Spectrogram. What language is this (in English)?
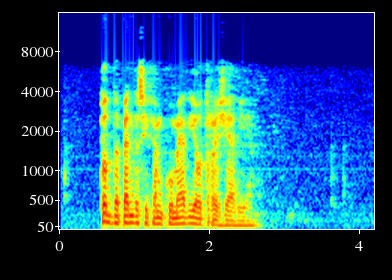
Catalan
